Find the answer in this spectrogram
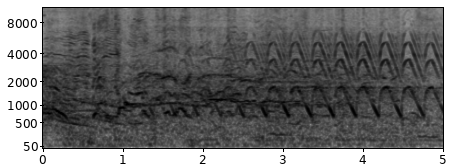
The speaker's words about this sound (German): müssen wir gerade Platz machen, weil hier ein Krankenwagen vorbeikommt.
